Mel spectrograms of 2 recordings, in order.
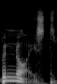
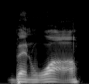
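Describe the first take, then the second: First: The name is pronounced in the family's manner. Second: The name is pronounced in the French manner. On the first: This is how the bearer's family says it. "her family and her uh, pronounce it Benoist" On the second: This is how French speakers would say it. "the French would pronounce it Benoit"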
